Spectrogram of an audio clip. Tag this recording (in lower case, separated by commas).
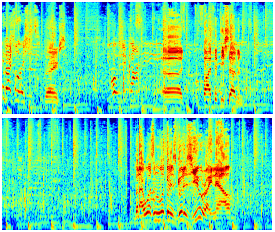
run, speech, music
